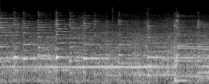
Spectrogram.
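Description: A male flamenco singer holds one long note, breaking off near the end, over flamenco guitar playing.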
